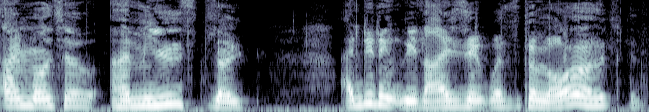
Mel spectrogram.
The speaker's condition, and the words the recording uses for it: Cerebral palsy. I think, I can only speak for me, because I can't do voices.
